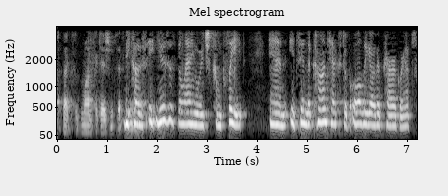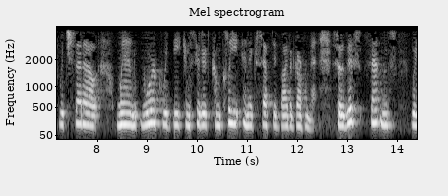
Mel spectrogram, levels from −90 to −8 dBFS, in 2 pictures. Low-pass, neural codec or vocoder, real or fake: 3.6 kHz; none; real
